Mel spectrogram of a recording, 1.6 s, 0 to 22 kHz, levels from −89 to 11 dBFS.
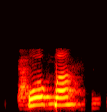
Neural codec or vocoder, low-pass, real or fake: none; 3.6 kHz; real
